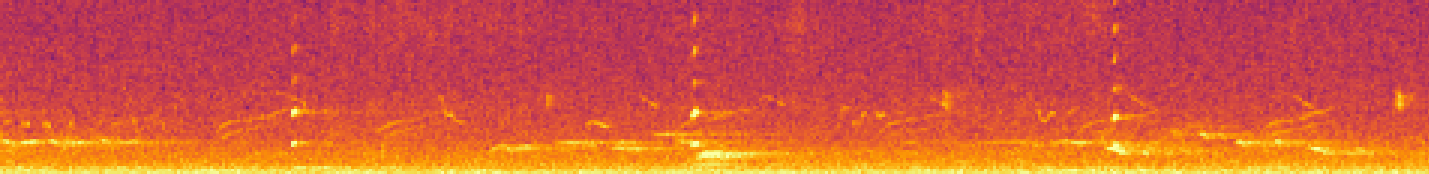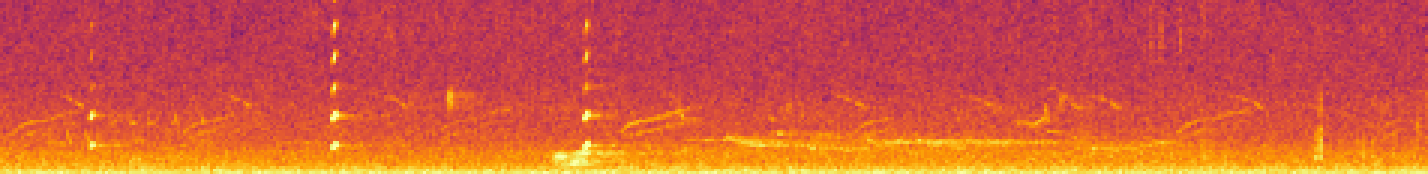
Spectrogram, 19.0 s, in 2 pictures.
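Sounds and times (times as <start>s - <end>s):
wild birds calling: 4.2s - 5.4s, 13.2s - 16.3s.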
